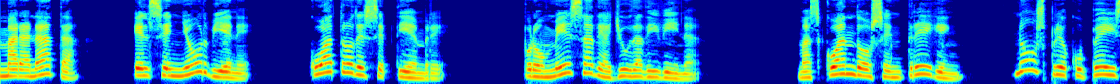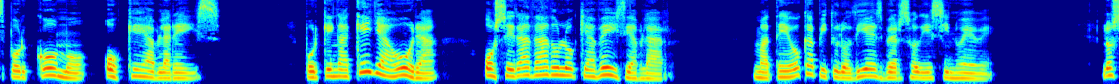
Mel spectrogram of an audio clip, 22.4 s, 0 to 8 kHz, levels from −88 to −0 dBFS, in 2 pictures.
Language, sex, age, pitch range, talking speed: English, female, 40-59, 160-235 Hz, 110 wpm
